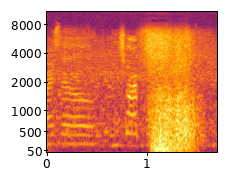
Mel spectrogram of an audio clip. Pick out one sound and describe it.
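Flames burst up with a loud whoosh.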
